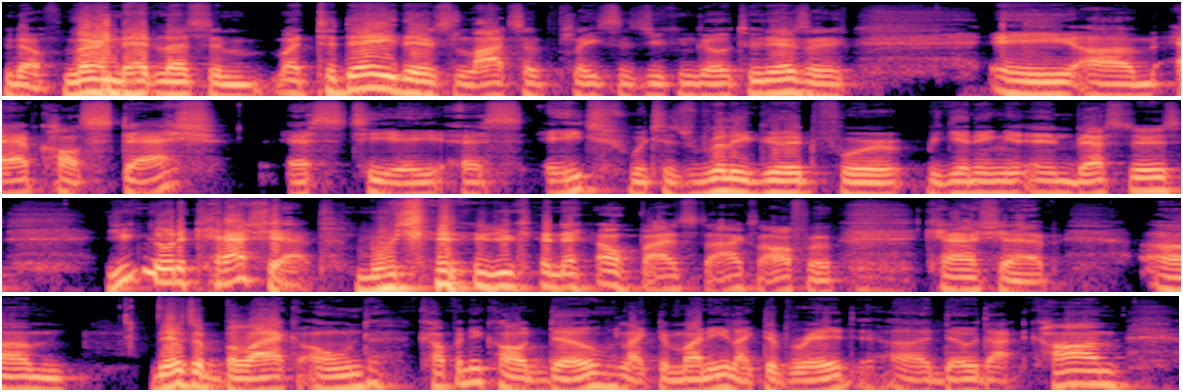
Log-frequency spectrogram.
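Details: Adult male speaker; normal speech.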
